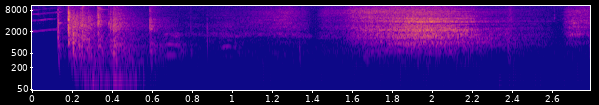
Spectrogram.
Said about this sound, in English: He walks around the kitchen table, then leaves via the back door.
